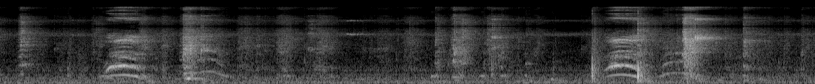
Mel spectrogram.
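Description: Rubber balloons squeak and rub sharply as they are twisted.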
